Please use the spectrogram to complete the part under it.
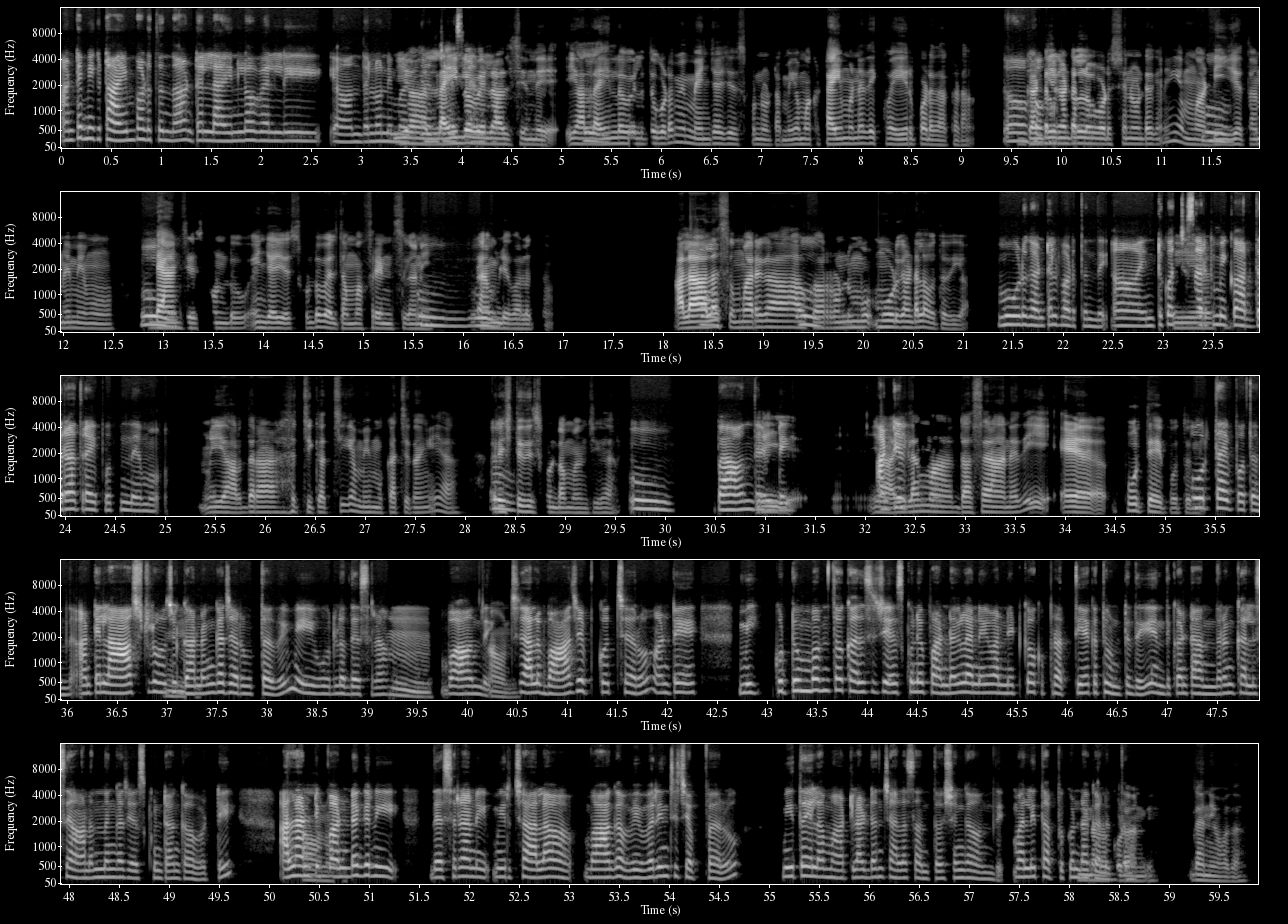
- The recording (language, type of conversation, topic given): Telugu, podcast, మీరు గతంలో పండుగ రోజున కుటుంబంతో కలిసి గడిపిన అత్యంత మధురమైన అనుభవం ఏది?
- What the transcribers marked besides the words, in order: in English: "టైమ్"; in English: "లైన్‌లో"; in English: "లైన్‌లో"; in English: "లైన్‌లో"; in English: "ఎంజాయ్"; in English: "డీజేతోనే"; in English: "ఎంజాయ్"; in English: "ఫ్రెండ్స్‌గాని, ఫ్యామిలీ"; other background noise; in English: "యెస్"; other noise; in English: "రెస్ట్"; tapping; in English: "లాస్ట్"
